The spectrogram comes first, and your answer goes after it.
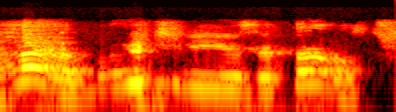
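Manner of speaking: high-pitched mock realization; dim guard. Guard finally remembering the thermals, hammed-up realization. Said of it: "for someone to go".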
